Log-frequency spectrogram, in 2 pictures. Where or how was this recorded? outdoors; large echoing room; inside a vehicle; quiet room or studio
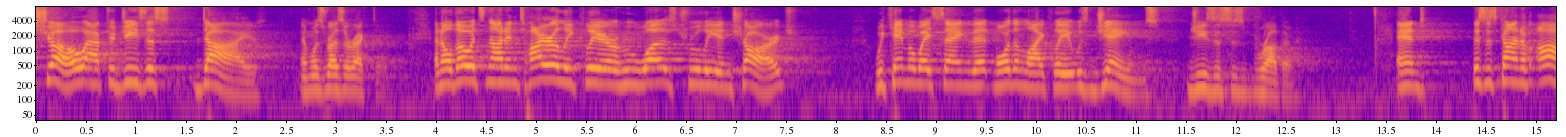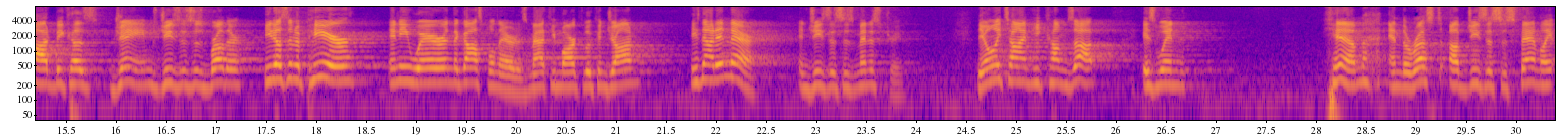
large echoing room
